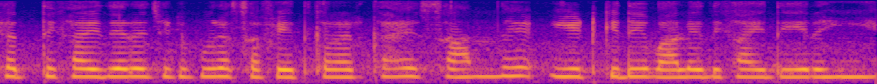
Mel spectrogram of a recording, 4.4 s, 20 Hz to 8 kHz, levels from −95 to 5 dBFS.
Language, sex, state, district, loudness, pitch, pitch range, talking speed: Hindi, female, Uttar Pradesh, Etah, -20 LUFS, 285 Hz, 275-290 Hz, 270 wpm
